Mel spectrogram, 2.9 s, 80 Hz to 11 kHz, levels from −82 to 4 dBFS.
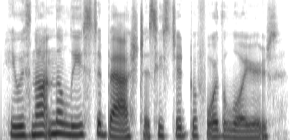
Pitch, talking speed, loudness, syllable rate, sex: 190 Hz, 270 wpm, -17 LUFS, 6.6 syllables/s, female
